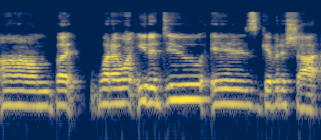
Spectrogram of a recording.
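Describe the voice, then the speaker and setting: In a plain, everyday voice, a woman speaks at a fairly low pitch with fairly even intonation. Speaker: adult education instructor and webinar presenter. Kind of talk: webinar presentation.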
